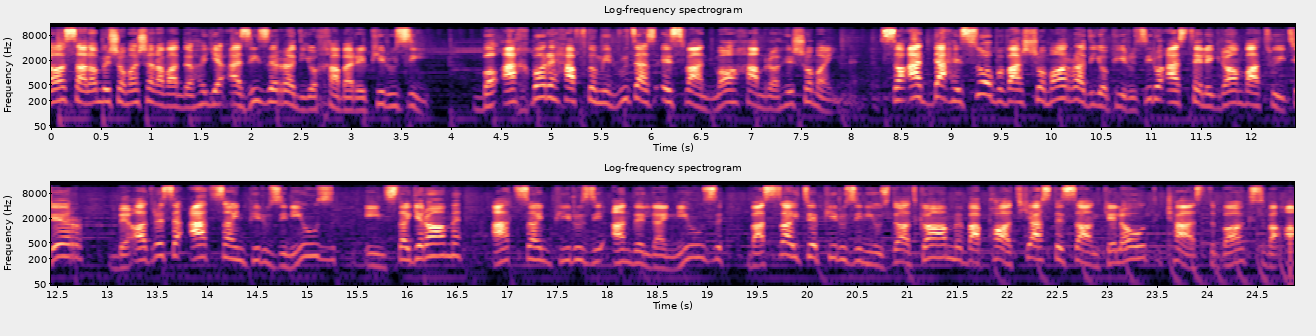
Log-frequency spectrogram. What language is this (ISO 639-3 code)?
fas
